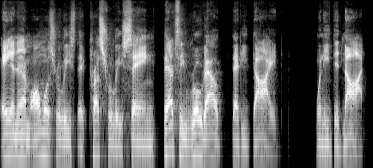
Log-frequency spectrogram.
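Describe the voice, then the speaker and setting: This Manhattan-born documentary filmmaker, a man with a lowish voice, speaks at a moderate pace. Appearing as a studio guest in a relaxed, radio-style interview, he's chatty, full of stories and quick to laugh.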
